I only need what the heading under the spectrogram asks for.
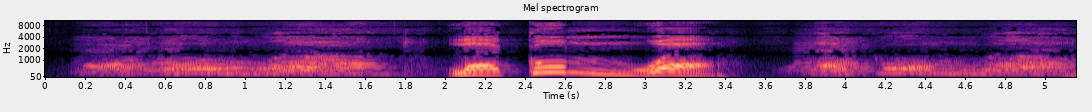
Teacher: mim itu dimatikan tanpa dipanjangkan gunnah dia · Term: izhar syafawi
